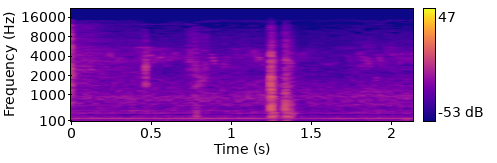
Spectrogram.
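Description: Wooden frames of net bed covers being slid into place and knocking together: a sharp knock at the start and a quick double knock just over a second in, over a steady low hum.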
